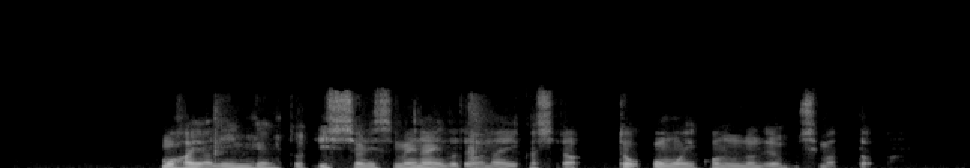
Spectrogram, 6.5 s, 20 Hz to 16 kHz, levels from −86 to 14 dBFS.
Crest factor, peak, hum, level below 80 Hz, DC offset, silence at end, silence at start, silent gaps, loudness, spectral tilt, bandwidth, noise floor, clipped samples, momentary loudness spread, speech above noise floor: 22 dB; -8 dBFS; none; -72 dBFS; under 0.1%; 0.65 s; 1.1 s; none; -29 LUFS; -5.5 dB/octave; 7.8 kHz; -80 dBFS; under 0.1%; 15 LU; 51 dB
